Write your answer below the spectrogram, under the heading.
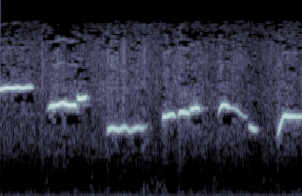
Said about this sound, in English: I'm surprised he can whistle.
